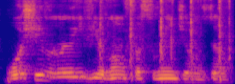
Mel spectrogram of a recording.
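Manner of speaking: normal talking voice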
